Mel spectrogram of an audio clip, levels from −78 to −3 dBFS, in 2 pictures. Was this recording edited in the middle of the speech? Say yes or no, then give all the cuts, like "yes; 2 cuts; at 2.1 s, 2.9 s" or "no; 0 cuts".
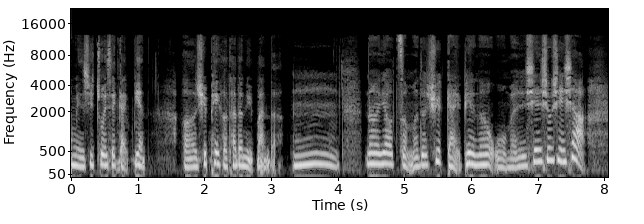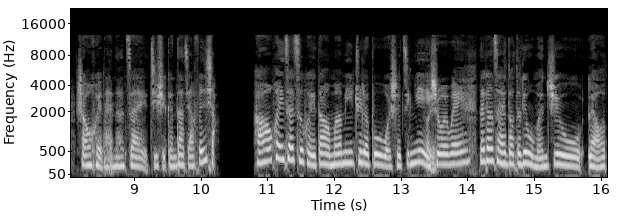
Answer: no; 0 cuts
